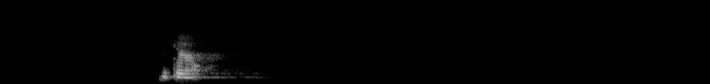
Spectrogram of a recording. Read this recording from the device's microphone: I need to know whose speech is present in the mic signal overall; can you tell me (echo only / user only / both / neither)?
user only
